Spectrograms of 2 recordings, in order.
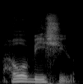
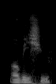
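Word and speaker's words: Hoia Baciu: yeah you should you should look it up ho bishou and it's spelled h-o-i-a-b-a-c-i-u obishu forest you've probably heard of that place maybe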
